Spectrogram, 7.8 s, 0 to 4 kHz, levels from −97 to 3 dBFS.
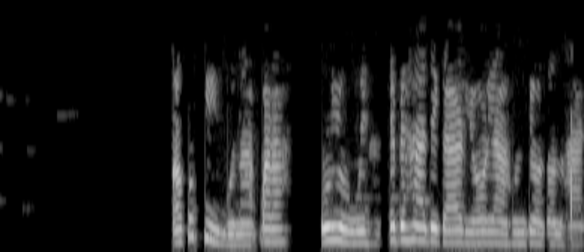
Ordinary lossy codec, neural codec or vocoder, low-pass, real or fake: MP3, 24 kbps; none; 3.6 kHz; real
